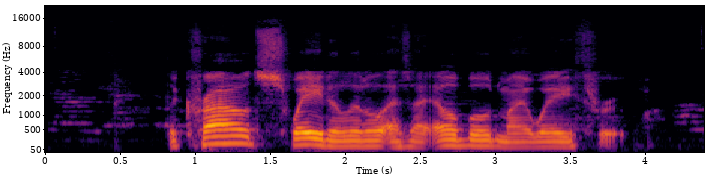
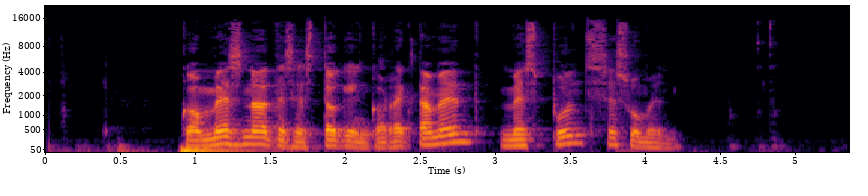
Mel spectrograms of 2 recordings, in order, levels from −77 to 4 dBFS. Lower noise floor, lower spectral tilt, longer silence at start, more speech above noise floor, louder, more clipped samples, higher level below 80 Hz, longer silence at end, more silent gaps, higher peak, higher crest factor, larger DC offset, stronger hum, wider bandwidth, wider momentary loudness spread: about the same, -53 dBFS vs -56 dBFS; first, -6 dB/octave vs -4.5 dB/octave; first, 0.8 s vs 0.5 s; about the same, 34 dB vs 37 dB; about the same, -20 LUFS vs -19 LUFS; neither; second, -62 dBFS vs -32 dBFS; second, 0.6 s vs 1.1 s; neither; about the same, -2 dBFS vs 0 dBFS; about the same, 18 dB vs 20 dB; neither; neither; second, 13.5 kHz vs 16 kHz; first, 16 LU vs 9 LU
